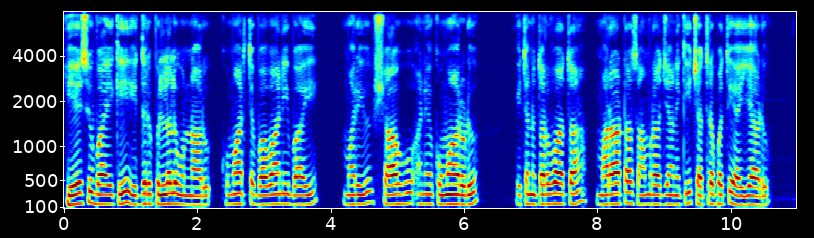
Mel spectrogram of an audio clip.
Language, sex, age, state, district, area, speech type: Telugu, male, 18-30, Andhra Pradesh, Nellore, urban, read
